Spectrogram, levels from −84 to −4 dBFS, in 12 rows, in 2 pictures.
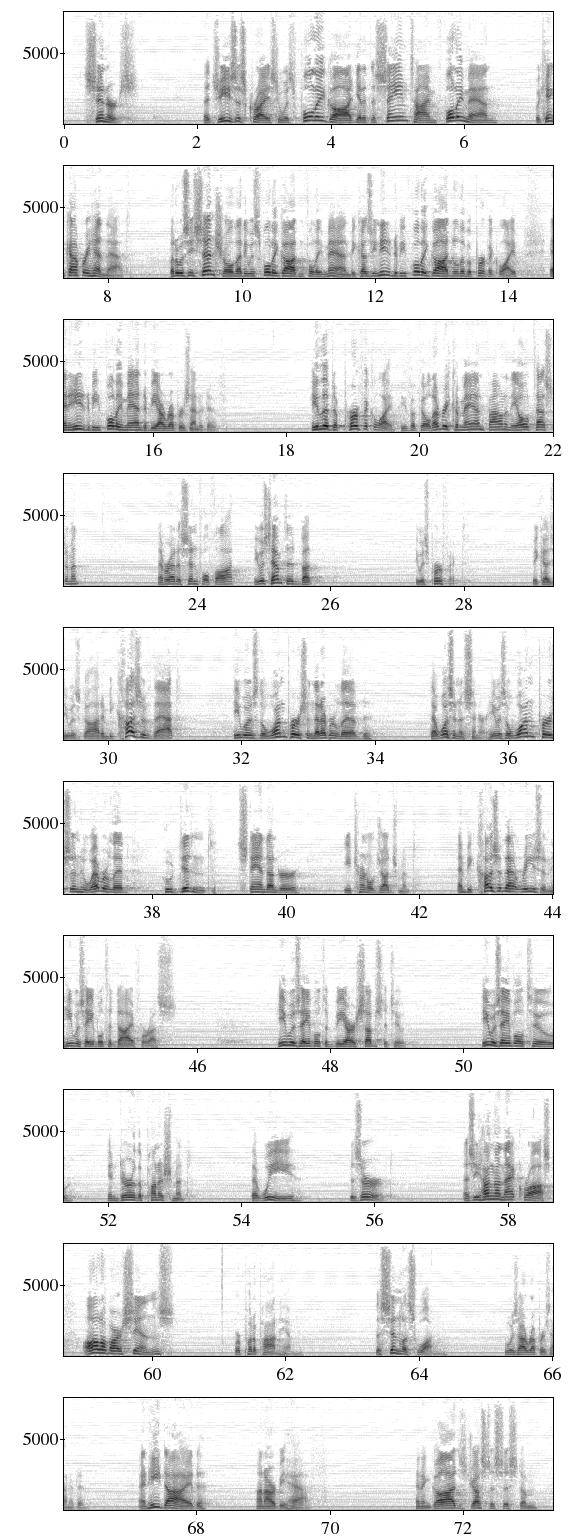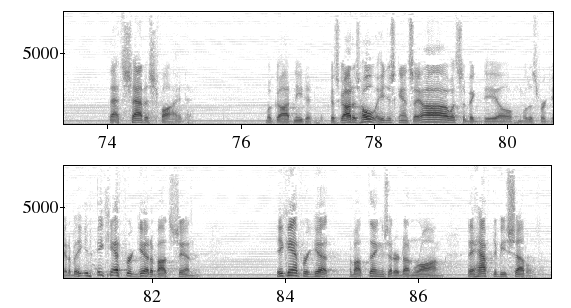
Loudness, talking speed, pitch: -27 LUFS, 150 wpm, 130 Hz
